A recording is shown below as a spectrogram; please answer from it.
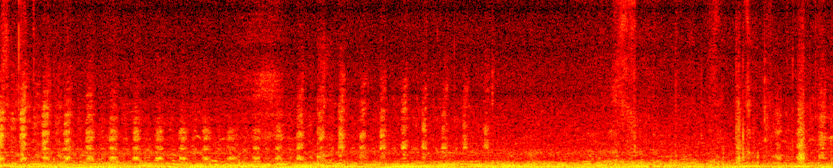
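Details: Shih Tzus panting while trying to beat the summer heat; quick, regular breathy pants, several per second, fading partway, with a faint voice and a continuous low background hum.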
